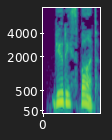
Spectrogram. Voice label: "Beauty spot", English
